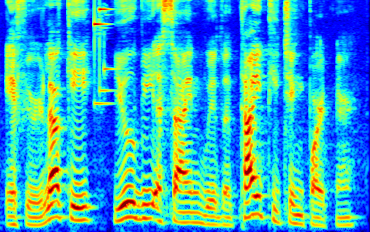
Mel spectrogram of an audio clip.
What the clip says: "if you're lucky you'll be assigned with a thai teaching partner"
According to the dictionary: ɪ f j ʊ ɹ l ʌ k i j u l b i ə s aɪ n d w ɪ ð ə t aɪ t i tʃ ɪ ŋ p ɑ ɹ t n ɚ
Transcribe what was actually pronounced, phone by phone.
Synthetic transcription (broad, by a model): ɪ f j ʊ ɹ l ʌ k i j u l b i ə s aɪ n d w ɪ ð ə t aɪ t i tʃ ɪ ŋ p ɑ ɹ t n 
